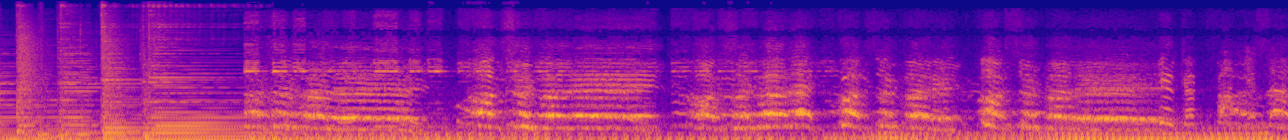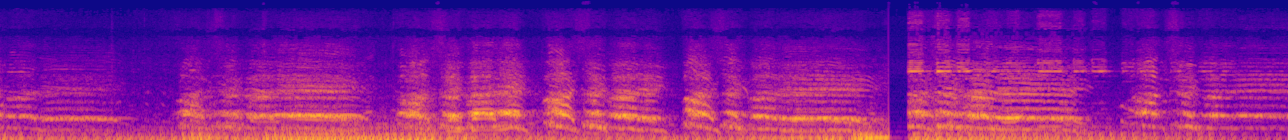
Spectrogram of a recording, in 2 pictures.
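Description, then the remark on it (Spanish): A large crowd of Chelsea football fans chanting loudly in unison, a rhythmic, repeated protest chant of "fuck Super League" with voices rising and falling together, continuing almost without pause for the whole stretch. “Los que, los que gritan fuck Super League son los hinchas del Chelsea.”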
